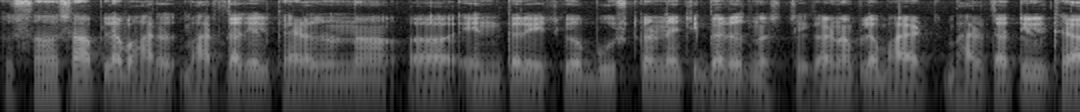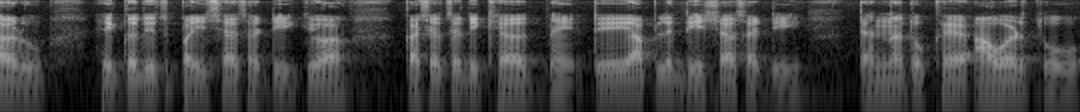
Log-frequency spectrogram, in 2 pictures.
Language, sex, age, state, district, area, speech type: Marathi, male, 18-30, Maharashtra, Raigad, urban, spontaneous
